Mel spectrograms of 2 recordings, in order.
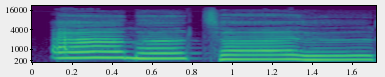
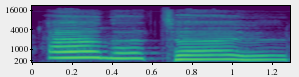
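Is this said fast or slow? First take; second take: slow; fast. First: The words are said at a slow pace. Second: The words are said at a fast pace. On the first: "So slow down" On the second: "A little faster"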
